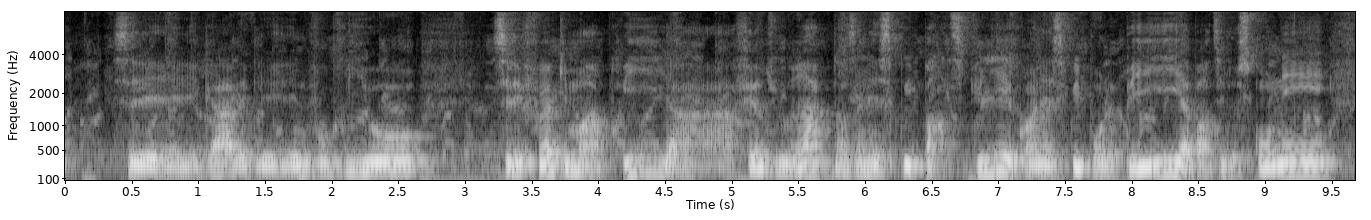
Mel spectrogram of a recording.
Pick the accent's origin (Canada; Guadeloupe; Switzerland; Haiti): Guadeloupe; on est de Guadeloupe et de Nina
